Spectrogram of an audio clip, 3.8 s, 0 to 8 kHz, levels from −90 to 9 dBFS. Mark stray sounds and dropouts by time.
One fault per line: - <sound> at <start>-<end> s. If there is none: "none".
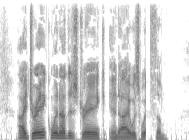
- dropout at 2.9-3.0 s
